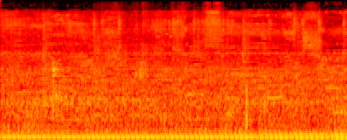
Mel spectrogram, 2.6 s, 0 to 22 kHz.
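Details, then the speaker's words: Low, uneven lumpy idle that wavers on an Opel Kadett GSI 2-litre 16v just after a new exhaust tip was fitted; engine struggling to hold steady idle, cause unknown. "I don't know, for some reason today the car's struggling to idle."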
